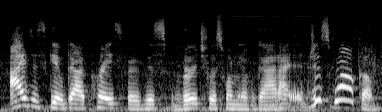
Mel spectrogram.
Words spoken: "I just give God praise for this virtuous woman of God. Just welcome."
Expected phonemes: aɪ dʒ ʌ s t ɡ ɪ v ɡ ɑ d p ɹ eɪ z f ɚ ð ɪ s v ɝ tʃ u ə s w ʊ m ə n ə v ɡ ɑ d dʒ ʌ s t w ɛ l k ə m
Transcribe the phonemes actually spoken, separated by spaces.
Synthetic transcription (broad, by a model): aɪ dʒ ʌ s ɡ ɪ v ɡ ɑ d p ɹ eɪ z f ɚ ð ɪ s v ɝ tʃ u ə s w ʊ m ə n ə v ɡ ɑ d dʒ ʌ s t w ɛ l k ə m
